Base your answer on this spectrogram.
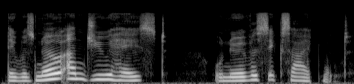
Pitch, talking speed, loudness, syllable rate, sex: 195 Hz, 135 wpm, -17 LUFS, 5.1 syllables/s, female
